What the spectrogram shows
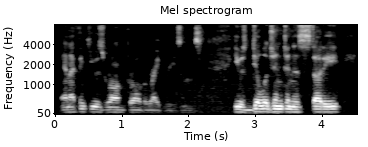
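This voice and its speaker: Here a man speaks in an American accent at a fairly quick pace. His pitch is very deep and low. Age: 30s. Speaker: show host giving his life story. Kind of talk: testimony. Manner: halting.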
